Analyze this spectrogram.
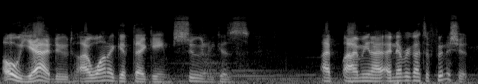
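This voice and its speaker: A man's voice: fairly high pitch, a little fast, pushed and bright, soft background music. Laid-back man chatting over a game. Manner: laid-back, swears a lot, many fillers. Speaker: let's play commentator. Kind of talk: casual gaming chat.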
